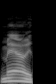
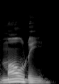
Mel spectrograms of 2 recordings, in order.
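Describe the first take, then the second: First: It is said the Anglicized Australian way. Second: It is said the Maori-style way. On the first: The speaker calls it wrong. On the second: The speaker calls it right. "They're like, no, it's Moldy"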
